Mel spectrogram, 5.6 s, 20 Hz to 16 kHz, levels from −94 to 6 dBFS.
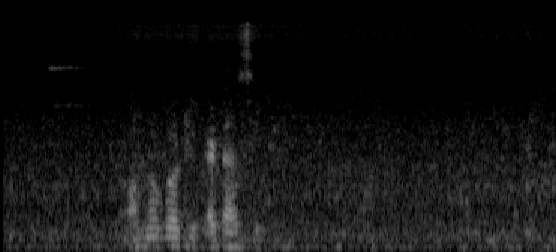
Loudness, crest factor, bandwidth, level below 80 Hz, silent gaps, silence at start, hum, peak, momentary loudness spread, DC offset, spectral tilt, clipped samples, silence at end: -48 LUFS; 26 dB; 11.5 kHz; -80 dBFS; none; 0.05 s; none; -28 dBFS; 22 LU; under 0.1%; -5.5 dB/octave; under 0.1%; 0 s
